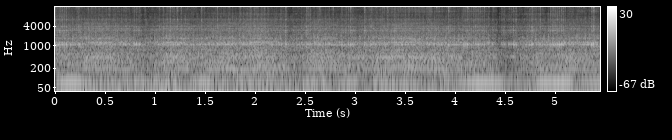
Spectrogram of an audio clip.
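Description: A quilting machine with a stitch regulator stitching through a linen-blend penny sampler quilt, a steady mechanical whirring hum with faint rhythmic chatter, even and close, with no voices.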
